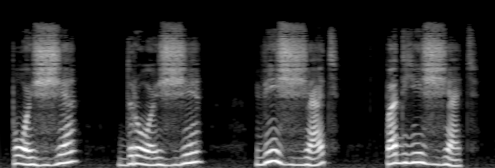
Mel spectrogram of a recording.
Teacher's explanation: Звукосочетание зж и жж в корне слова звучат как двойной ж.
